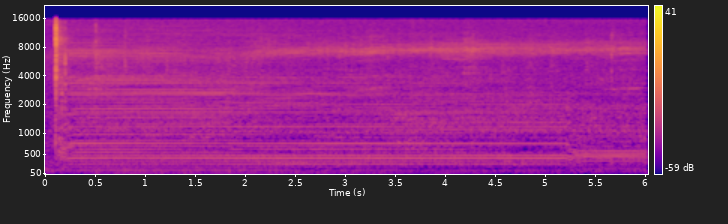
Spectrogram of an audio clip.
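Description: A click, then a steady motor hum that drops slightly in pitch near the end, as an automatic blood pressure cuff inflates.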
